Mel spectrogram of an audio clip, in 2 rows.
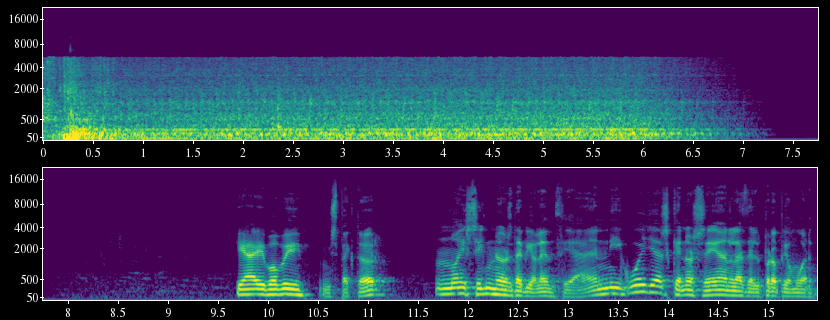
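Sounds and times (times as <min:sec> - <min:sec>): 
old Studebaker car engine roaring at night: 0:00.0 - 0:07.3
speech: 0:09.7 - 0:15.4.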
